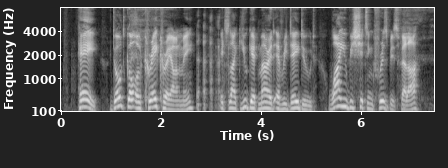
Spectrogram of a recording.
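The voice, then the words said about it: Imitates another person's voice. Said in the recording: “it's a Tom Baker impersonation ... it's a Tom Baker impression”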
